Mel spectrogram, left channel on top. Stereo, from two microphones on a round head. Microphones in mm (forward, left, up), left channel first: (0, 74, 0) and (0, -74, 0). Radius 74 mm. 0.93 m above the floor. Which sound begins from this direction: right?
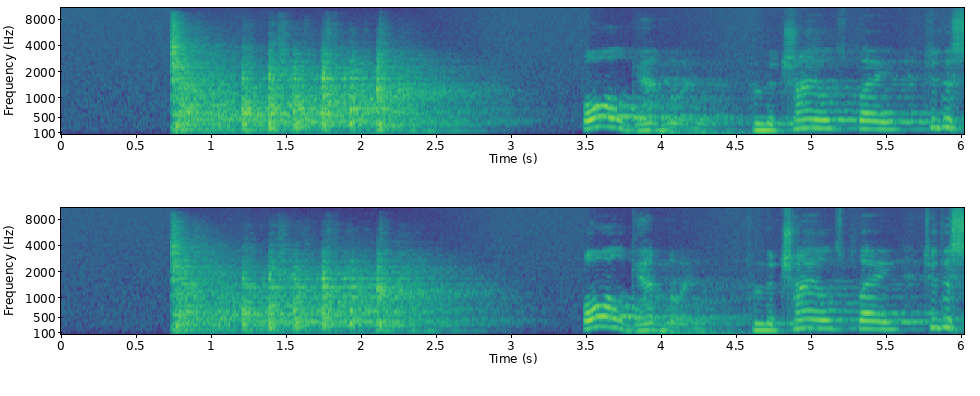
A man speaking, at 3.5 s.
